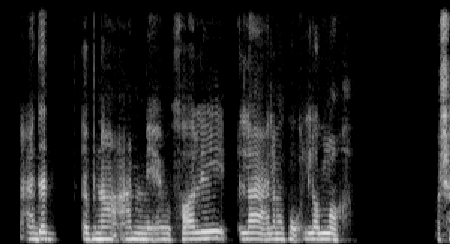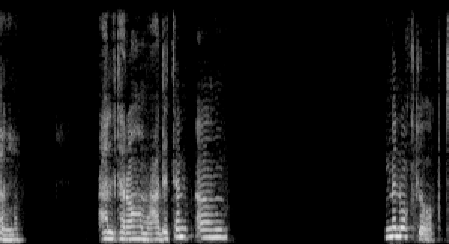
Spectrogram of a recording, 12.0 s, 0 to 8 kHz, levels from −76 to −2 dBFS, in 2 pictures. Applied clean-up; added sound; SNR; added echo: none; none; none; none.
